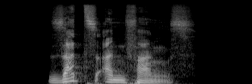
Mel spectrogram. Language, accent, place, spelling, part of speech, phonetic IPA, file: German, Germany, Berlin, Satzanfangs, noun, [ˈzat͡sʔanˌfaŋs], De-Satzanfangs.ogg
- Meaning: genitive of Satzanfang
